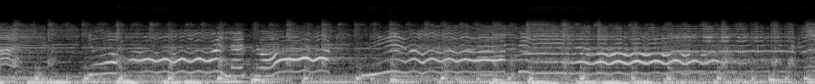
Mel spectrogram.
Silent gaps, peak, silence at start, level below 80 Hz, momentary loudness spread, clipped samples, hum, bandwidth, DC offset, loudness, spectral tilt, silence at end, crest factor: none; 0 dBFS; 0 s; -22 dBFS; 5 LU; under 0.1%; none; 7.8 kHz; under 0.1%; -15 LUFS; -6.5 dB/octave; 0 s; 14 dB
